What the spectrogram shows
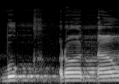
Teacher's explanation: Kaf sukun mempunyai sifat hamas. Tak bunyinya bukratan.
